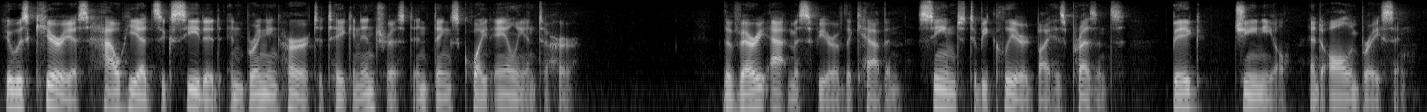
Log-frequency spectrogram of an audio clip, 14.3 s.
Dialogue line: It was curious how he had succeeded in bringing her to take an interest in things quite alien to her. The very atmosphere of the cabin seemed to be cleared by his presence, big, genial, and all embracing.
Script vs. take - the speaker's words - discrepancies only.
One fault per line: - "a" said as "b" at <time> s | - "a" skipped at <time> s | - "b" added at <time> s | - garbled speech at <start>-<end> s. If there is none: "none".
none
